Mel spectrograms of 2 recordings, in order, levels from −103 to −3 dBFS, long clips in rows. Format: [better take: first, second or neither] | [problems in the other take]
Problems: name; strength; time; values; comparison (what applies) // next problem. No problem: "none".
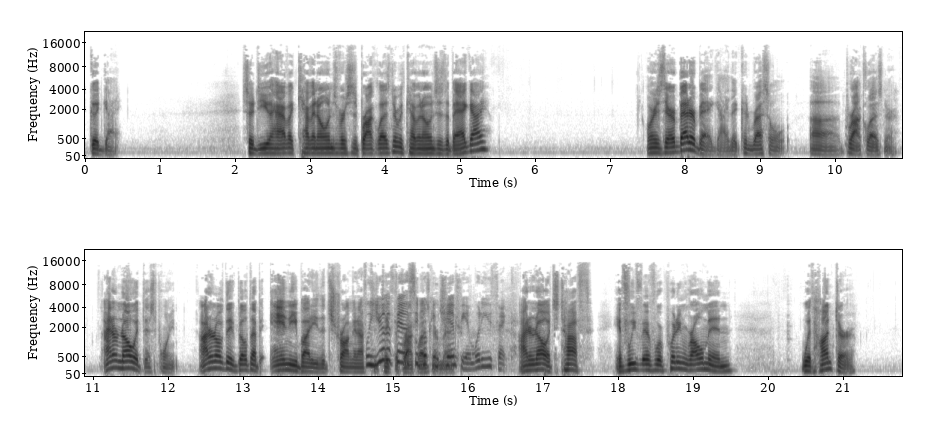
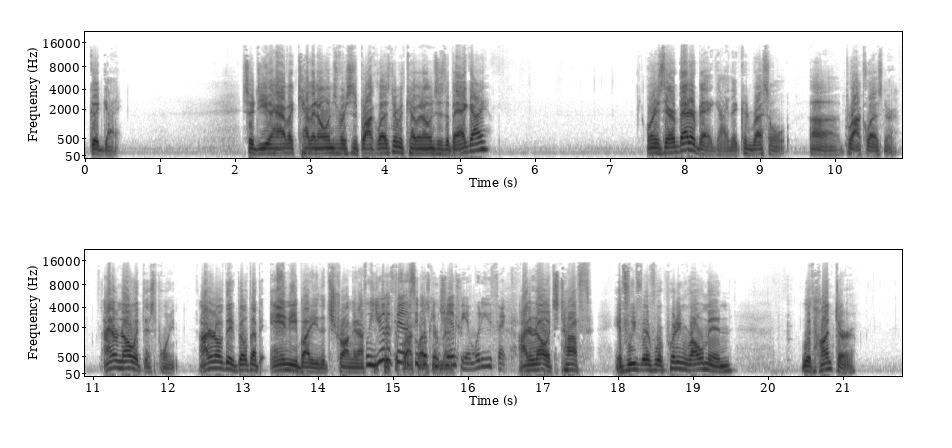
first | distortion; slight; 10 dB below the speech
